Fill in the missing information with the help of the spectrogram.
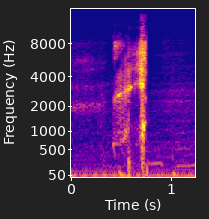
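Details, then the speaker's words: A single short, sharp sneeze from a player, heard faintly over online game voice chat. "just sneezed out of existence."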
